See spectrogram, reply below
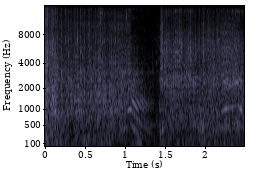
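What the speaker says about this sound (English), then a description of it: "We just gotta bust the bolts off." Impact wrench or ratchet busting bolts off a car in a shop, a loud dense mechanical rattle and whir that briefly drops out before resuming at full volume.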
